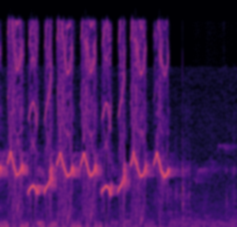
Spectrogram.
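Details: Cinereous tit, a clear recording meant to train young birds, giving one quick phrase of rolling high whistles, wucit-wucit notes dipping and rising, ending after under two seconds.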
